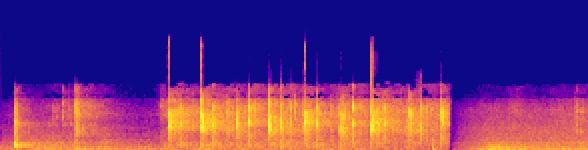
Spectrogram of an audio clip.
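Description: Aerosol can of penetrant-testing developer being shaken, its mixing ball rattling in a quick run of sharp clicks for about two seconds, then stopping abruptly. A couple of single clicks come just before.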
